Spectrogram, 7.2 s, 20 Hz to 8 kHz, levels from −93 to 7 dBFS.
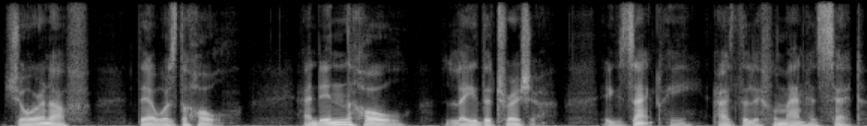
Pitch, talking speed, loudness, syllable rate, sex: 90 Hz, 165 wpm, -21 LUFS, 4.9 syllables/s, male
